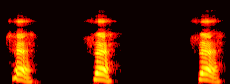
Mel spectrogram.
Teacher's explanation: जबान चौड़ी होती है और स अदा होता है, सीन की आवाज बिल्कुल नहीं। स स टच करे जबान को सामने के दांतों के बाहर लाकर, फिर वहीं से ये पतला बारीक पढ़े जाने वाला लेटर है।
